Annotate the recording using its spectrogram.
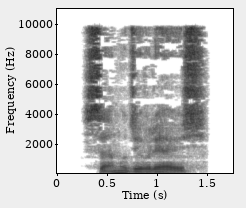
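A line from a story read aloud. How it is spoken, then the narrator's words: Displeased muttering. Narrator (Russian): пробормотал Курт недовольно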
